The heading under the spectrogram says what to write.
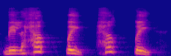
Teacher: कॉफ को यहाँ पर हैवी भी पढ़ना है और कॉफ को यहाँ पर तशदीद की वजह से डबल भी पढ़ना है।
